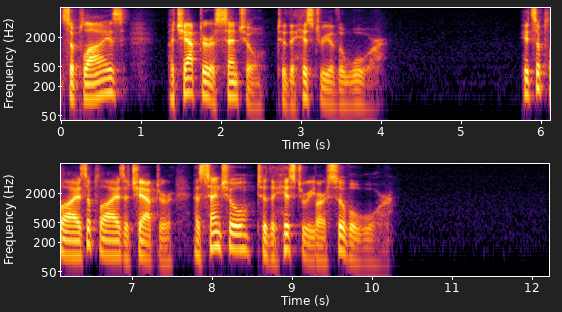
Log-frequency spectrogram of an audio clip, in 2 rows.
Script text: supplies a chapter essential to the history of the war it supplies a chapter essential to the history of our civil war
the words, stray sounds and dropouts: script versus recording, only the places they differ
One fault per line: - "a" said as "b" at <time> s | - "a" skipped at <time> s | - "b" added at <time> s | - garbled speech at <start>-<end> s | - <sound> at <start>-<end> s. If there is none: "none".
- "supplies" added at 6.4 s
- "of" skipped at 9.3 s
